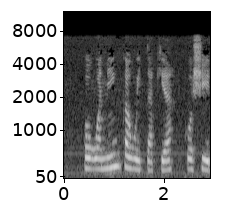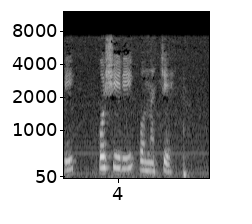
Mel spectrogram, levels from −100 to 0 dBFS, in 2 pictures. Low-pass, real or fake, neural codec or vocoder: 7.2 kHz; real; none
